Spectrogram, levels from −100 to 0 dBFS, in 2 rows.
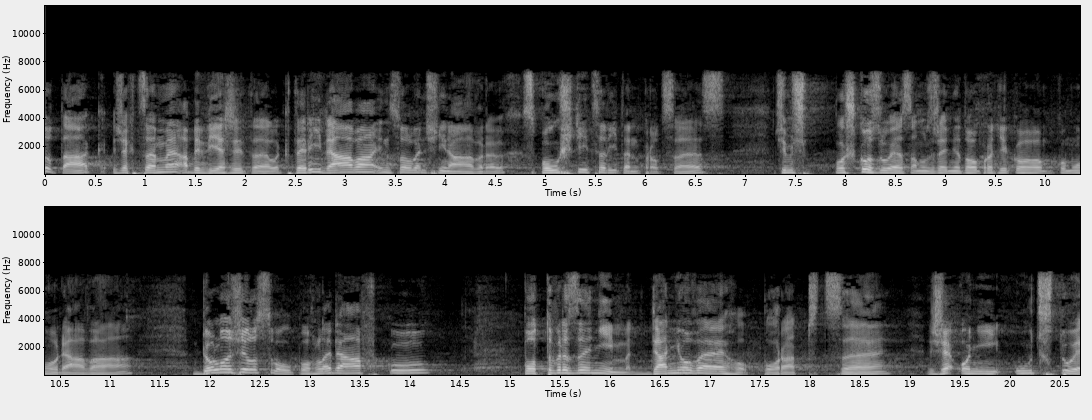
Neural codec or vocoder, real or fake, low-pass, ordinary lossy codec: codec, 16 kHz, 8 kbps, FreqCodec, larger model; fake; 7.2 kHz; MP3, 48 kbps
